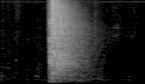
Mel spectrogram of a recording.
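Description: A single sharp bang or knock about three-quarters of a second in, fading away over about half a second against faint room tone.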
